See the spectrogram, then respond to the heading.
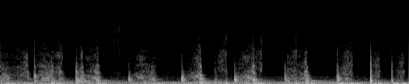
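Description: A thin stainless steel earpick scratches around the lobe and rim of the soft silicone ears of a binaural microphone. It makes a rapid series of short, muffled, low scratching strokes over a steady low hum, with almost no bright content.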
